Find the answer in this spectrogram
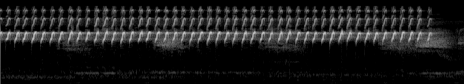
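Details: Cucak cungkok song for bird training, one unbroken four-second trill of fast, regular, high-pitched ringing notes that fades away at the end.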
